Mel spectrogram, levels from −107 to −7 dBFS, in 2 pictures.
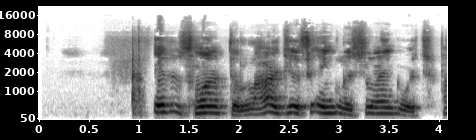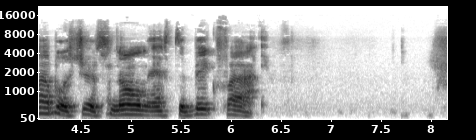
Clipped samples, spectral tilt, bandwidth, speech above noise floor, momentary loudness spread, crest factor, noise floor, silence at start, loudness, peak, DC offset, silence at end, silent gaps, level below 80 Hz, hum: under 0.1%; -2.5 dB/octave; 12.5 kHz; 58 dB; 10 LU; 18 dB; -76 dBFS; 0.95 s; -18 LUFS; -2 dBFS; under 0.1%; 0 s; none; -72 dBFS; none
